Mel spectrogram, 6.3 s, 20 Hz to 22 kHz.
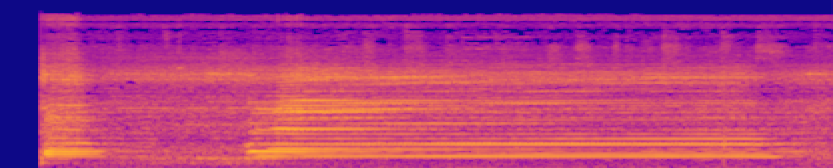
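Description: Amtrak GE P42DC Genesis locomotive's multi-tone air horn: a short blast, then a long blast of about four seconds, several tones sounding at once. The locomotive is sounding for the grade crossing it is passing, the short-then-long ending of the standard crossing signal.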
